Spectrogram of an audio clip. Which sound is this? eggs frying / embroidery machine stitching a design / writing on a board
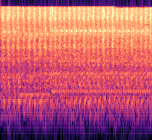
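embroidery machine stitching a design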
